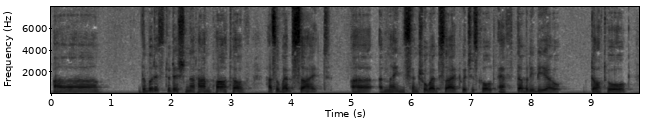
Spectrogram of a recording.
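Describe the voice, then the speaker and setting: Man in his forties with an English accent, flat warm voice, measured and hesitant, faint hum behind. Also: on the low side, low-quality recording. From Russia, raised in England. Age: 40s. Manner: measured, thoughtful, many hesitations. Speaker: Buddhist teacher. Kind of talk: direct-to-camera video address.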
